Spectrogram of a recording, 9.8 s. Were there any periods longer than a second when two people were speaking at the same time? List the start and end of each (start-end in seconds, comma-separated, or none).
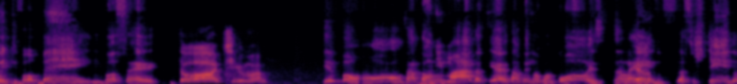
none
